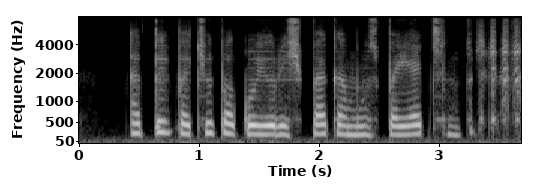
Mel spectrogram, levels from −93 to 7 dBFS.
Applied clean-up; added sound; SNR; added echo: neural diffusion model UNIVERSE++.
